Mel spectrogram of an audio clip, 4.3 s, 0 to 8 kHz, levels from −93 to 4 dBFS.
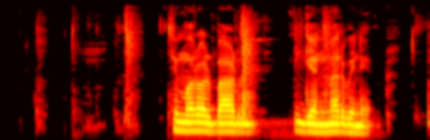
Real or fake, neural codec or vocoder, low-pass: real; none; 7.2 kHz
